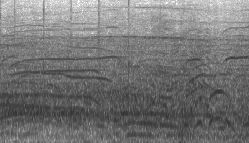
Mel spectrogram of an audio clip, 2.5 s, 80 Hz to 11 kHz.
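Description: A loud Thai concert crowd at a show at BMMF 2017 screams and cheers in a continuous roar, shrill voices rising over the general din.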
